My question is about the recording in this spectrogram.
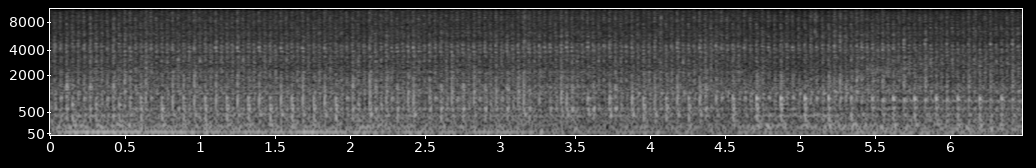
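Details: Renault Master diesel, fault code DF065 misfire: rough lumpy idle with uneven knocks about three a second; all four injectors and their connectors already replaced with new ones, no change, cause unknown.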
